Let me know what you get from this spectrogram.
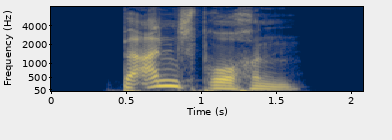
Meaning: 1. to claim (to demand ownership of something) 2. to require 3. to demand
- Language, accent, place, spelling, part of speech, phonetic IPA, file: German, Germany, Berlin, beanspruchen, verb, [bəˈʔanʃprʊxn̩], De-beanspruchen.ogg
